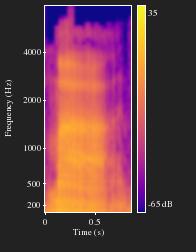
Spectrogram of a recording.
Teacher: tenemos una vocal cerrada tónica, que es la i, y una abierta átona, que es la a. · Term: iato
